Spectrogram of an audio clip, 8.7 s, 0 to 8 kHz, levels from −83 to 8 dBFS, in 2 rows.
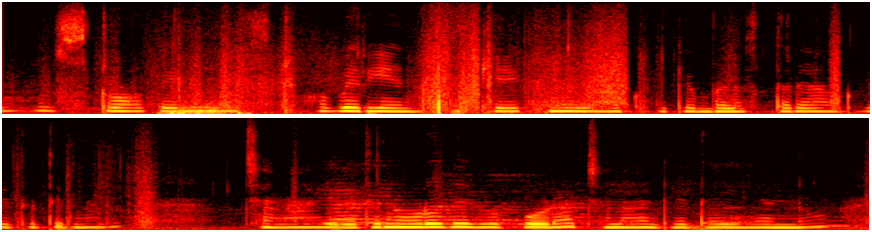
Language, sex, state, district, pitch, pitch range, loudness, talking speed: Kannada, female, Karnataka, Chamarajanagar, 230 Hz, 220-240 Hz, -23 LUFS, 90 wpm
